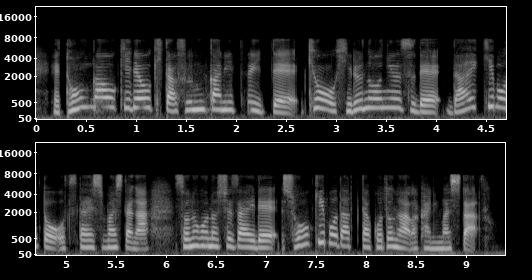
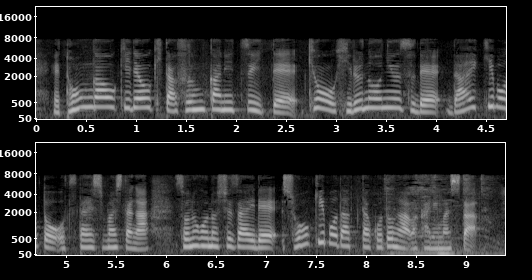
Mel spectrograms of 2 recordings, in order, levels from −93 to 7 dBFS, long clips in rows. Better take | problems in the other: second | noise reduction (neural diffusion model UNIVERSE++)

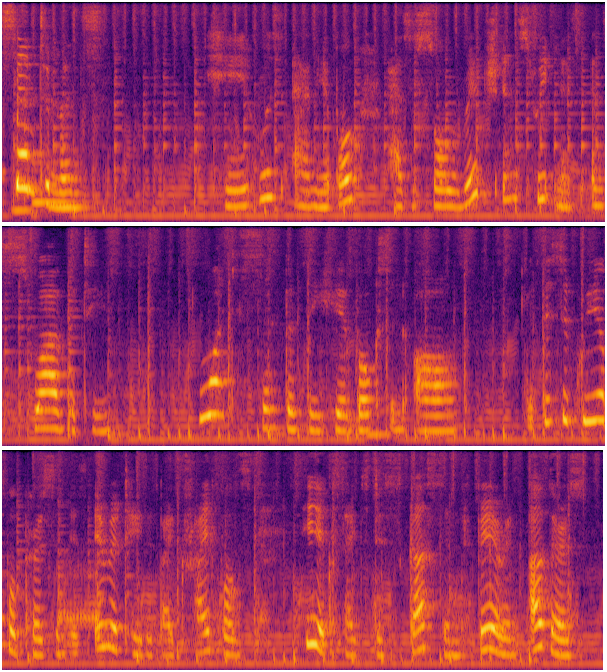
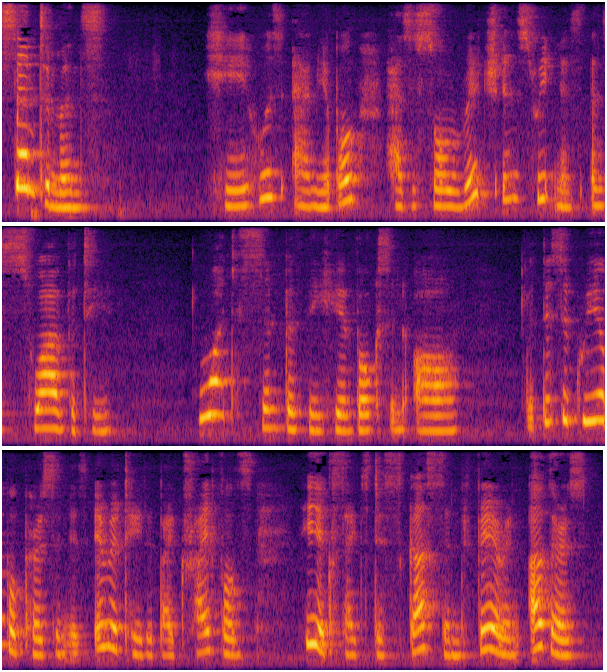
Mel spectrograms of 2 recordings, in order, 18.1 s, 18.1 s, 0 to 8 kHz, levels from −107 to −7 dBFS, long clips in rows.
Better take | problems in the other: second | background sound (Musical instrument); 12 dB below the speech

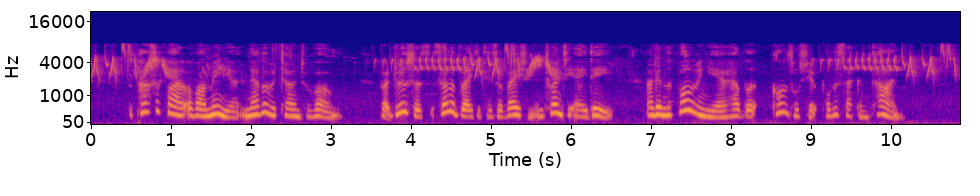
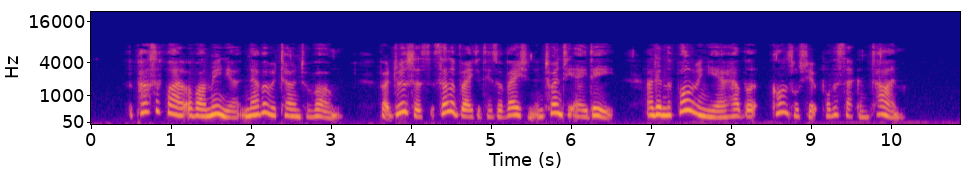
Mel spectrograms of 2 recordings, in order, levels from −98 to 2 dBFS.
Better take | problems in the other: second | background sound (Bird); 13 dB below the speech

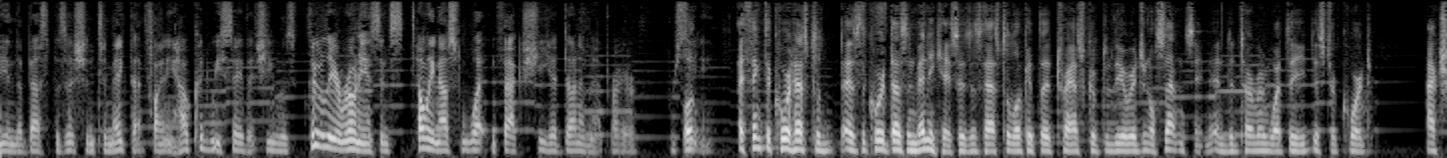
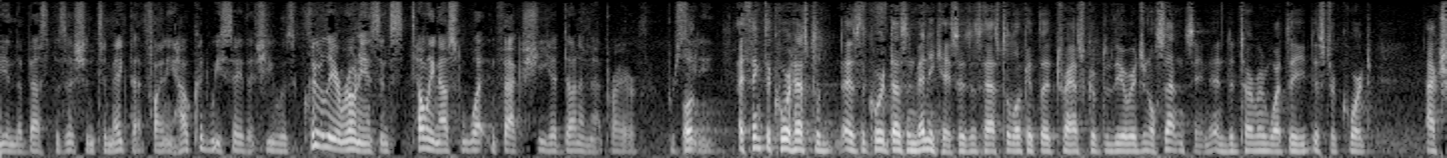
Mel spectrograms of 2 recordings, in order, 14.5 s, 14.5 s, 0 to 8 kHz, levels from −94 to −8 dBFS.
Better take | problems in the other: second | noise reduction (neural mask model RNNoise)

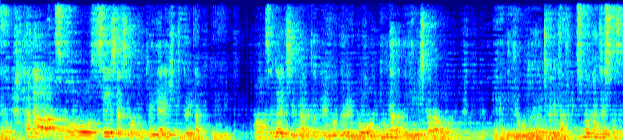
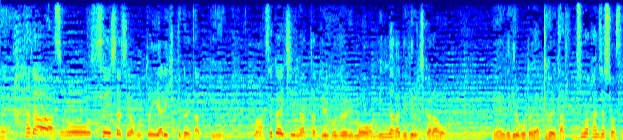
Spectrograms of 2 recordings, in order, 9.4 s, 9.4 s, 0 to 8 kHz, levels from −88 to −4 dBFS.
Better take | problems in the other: second | noise reduction (neural separator model SepFormer DNS4)

